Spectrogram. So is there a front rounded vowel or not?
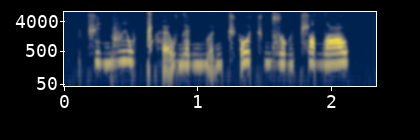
no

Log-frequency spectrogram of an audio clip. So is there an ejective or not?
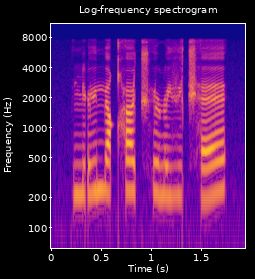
no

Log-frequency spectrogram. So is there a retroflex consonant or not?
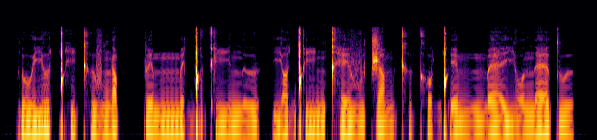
no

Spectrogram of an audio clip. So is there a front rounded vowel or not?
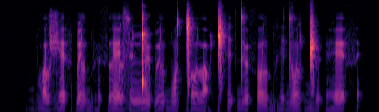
yes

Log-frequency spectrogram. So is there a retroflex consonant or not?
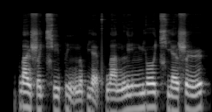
yes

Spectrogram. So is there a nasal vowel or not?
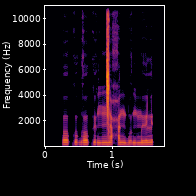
no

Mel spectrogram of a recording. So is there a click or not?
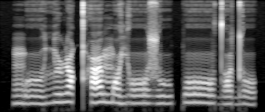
no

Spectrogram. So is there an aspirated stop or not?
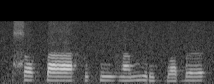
no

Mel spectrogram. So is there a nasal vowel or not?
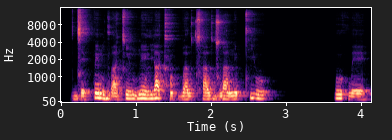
yes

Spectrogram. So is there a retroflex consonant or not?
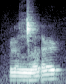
yes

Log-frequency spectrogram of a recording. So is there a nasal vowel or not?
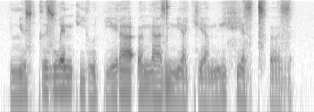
no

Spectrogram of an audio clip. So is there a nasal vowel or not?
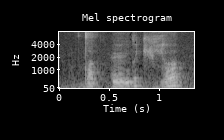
yes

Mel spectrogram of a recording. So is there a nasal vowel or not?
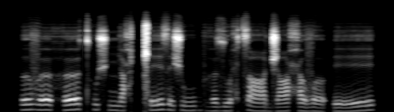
no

